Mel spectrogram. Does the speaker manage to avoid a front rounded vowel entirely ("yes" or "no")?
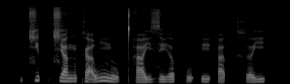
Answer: yes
